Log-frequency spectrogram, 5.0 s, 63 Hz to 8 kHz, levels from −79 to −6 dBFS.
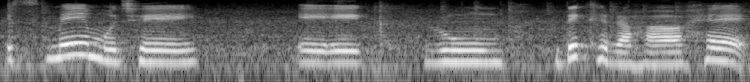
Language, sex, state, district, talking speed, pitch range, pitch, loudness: Hindi, female, Madhya Pradesh, Katni, 85 wpm, 195-235 Hz, 205 Hz, -17 LUFS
